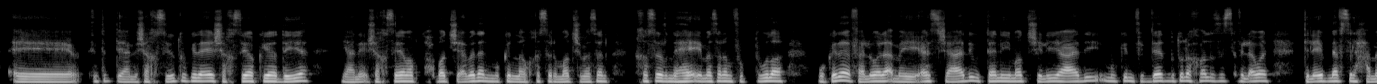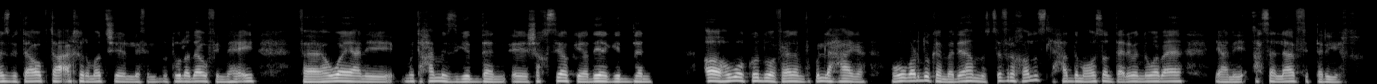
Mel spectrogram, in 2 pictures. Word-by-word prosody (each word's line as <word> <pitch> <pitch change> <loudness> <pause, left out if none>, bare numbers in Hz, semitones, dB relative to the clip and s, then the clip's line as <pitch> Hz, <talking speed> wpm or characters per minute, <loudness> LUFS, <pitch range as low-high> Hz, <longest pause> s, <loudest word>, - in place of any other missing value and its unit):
آآ، 120 -2 +1
أنتِ 135 +2 -7
بت 145 -2 -12
يعني 120 -2 -2
شخصيته 130 +6 -4
كده 155 0 +3
إيه 150 0 +5
شخصية 140 0 +1
قيادية، 140 +3 +4 0.3
يعني 120 -1 -3
شخصية 140 +3 +1
ما 140 - +4
بتحبطش 135 -1 -3
أبدًا. 145 +5 +3
ممكن 140 -1 -1
لو 120 - 0
خسر 130 +2 -4
ماتش 125 +1 -3
مثلًا، 125 +3 -1 0.3
خسر 145 0 +1
نهائي 140 +2 +3
مثلًا 145 +1 +1
في 130 - -7
بطولة 145 +4 +1 0.3
وكده، 150 +8 +3
فاللي 135 -2 -1
هو 145 - +6
لأ، 150 +1 +4
ما 130 - -2
ييأسش 140 +3 -1
عادي، 135 +7 0
وتاني 145 -1 +1
ماتش 145 -1 -2
ليه 140 +2 +1
عادي 140 +7 0
ممكن 155 -1 -3
في 140 -1 -9
بداية 155 +5 +3
بطولة 155 +2 -2
خالص 160 -1 -4
لسه 150 0 -8
في 145 - -4
الأول، 155 +3 +1 0.3
تلاقيه 135 +2 +3
بنفس 150 +1 0
الحماس 135 -1 -1
بتاعه 140 +2 +1
بتاع 140 -1 0
آخر 145 -3 -2
ماتش 135 +1 -3
اللي 125 -2 -1
في 120 - -16
البطولة 130 +3 -2
ده 140 - +1
أو 140 - +3
في - - -19
النهائي. 130 +5 -1 0.4
فهو 130 +4 +4
يعني 125 -4 +1
متحمس 145 0 -1
جدًا، 125 0 -1
آآ، 125 - 0
شخصية 135 +6 0
قيادية 135 -1 +4
جدًا 130 0 -1 0.6
آه 155 -2 +8
هو 165 +4 +4
قدوة 155 -1 +2
فعلًا 140 0 +1
في 135 - -15
كل 145 0 0
حاجة. 130 -3 -2 0.2
وهو 150 +4 +3
برضه 170 +3 +3
كان 145 -6 -1
بادئها 140 +7 +1
من 145 -3 -2
الصفر 160 +6 -3
خالص، 160 +6 -4
لحد 140 +1 -4
ما 130 - -1
وصل 140 +1 -1
تقريبًا 135 +3 -1
إن 135 0 -3
هو 140 0 +2
بقى 145 +1 0 0.3
يعني 115 +1 -3
أحسن 145 - -4
لاعب 135 +2 +1
في - - -17
التاريخ. 115 -2 -6
140 Hz, 200 wpm, -23 LUFS, 130-150 Hz, 0.6 s, آه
